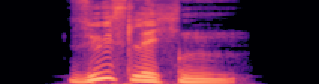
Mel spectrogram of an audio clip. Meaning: inflection of süßlich: 1. strong genitive masculine/neuter singular 2. weak/mixed genitive/dative all-gender singular 3. strong/weak/mixed accusative masculine singular 4. strong dative plural
- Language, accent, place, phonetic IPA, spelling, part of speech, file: German, Germany, Berlin, [ˈzyːslɪçn̩], süßlichen, adjective, De-süßlichen.ogg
